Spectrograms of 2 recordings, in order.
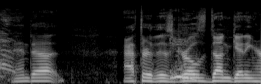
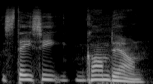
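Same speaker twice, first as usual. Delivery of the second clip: acted quarrel; 6 semitones higher than usual. Improv scene, vacation quarrel.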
